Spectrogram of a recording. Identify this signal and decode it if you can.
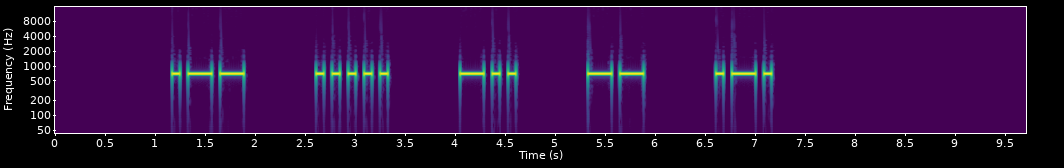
Morse code, heard as a keyed tone, about 15 wpm, spaced as for 9 wpm, 700 Hz. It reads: W5DMR
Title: USA Call Signs - 5 Characters - 3x Character Spacing - 15wpm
